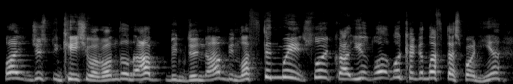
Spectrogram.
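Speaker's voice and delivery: puffed-up posing, showing off weights; show-off gym guy. Retold or imitated. Mocking a gym poser flexing at the weights, lightly voiced.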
